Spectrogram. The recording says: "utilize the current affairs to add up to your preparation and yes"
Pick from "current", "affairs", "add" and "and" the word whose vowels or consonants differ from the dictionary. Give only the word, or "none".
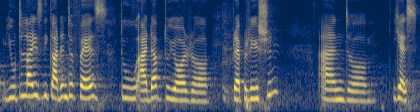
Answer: none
